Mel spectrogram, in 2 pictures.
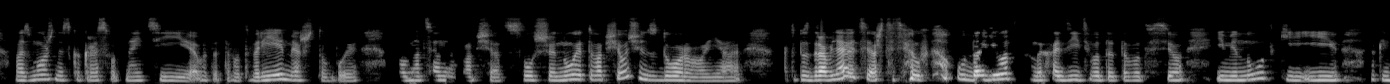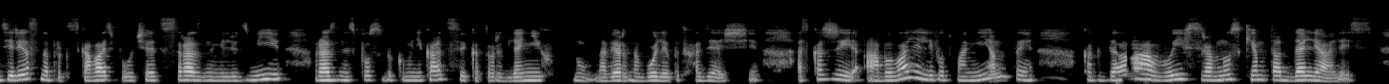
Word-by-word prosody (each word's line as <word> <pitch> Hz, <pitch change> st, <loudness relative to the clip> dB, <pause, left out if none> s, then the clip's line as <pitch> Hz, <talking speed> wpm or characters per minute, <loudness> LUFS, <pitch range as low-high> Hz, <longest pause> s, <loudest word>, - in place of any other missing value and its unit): возможность 200 Hz, +2 st, -2 dB
как 195 Hz, -, -7 dB
раз 185 Hz, +1 st, -5 dB
вот -, -, -9 dB
найти 180 Hz, -2 st, -4 dB
вот 195 Hz, -2 st, -8 dB
это -, -, -11 dB
вот 170 Hz, +2 st, -9 dB
время, 200 Hz, +3 st, +3 dB
чтобы 170 Hz, -2 st, -7 dB, 0.4 s
полноценно 185 Hz, +1 st, -4 dB
пообщаться. 165 Hz, -1 st, -7 dB
Слушай, 195 Hz, -1 st, -1 dB
ну 205 Hz, +4 st, +3 dB
это 225 Hz, -1 st, +1 dB
вообще 210 Hz, +6 st, 0 dB
очень 290 Hz, -, 0 dB
здорово! 190 Hz, -4 st, +2 dB
Я 165 Hz, 0 st, -5 dB, 0.4 s
кт 205 Hz, 0 st, -16 dB
поздравляю 205 Hz, -, +7 dB
тебя, -, -, +3 dB
что -, -, -7 dB
те -, -, +4 dB, 0.4 s
удается 225 Hz, +2 st, +5 dB
находить 200 Hz, 0 st, 0 dB
вот 195 Hz, -1 st, -1 dB
это 185 Hz, -1 st, -3 dB
вот 185 Hz, +1 st, -5 dB
всё, 195 Hz, +1 st, -2 dB, 0.3 s
и -, -, 0 dB
минутки, 220 Hz, +6 st, 0 dB
и 195 Hz, +1 st, +1 dB, 0.3 s
так 220 Hz, -2 st, -11 dB
интересно 210 Hz, +4 st, +1 dB
практиковать, 195 Hz, +2 st, +1 dB
получается, 185 Hz, 0 st, -4 dB
с -, -, -12 dB
разными 185 Hz, -3 st, +4 dB
людьми 205 Hz, +8 st, -1 dB, 0.3 s
разные 195 Hz, 0 st, +4 dB
способы 200 Hz, +1 st, -7 dB
коммуникации, 195 Hz, +3 st, -2 dB
которые 175 Hz, -2 st, -6 dB
для 175 Hz, +2 st, 0 dB
них, 190 Hz, +2 st, -1 dB, 0.2 s
ну, 180 Hz, +1 st, -6 dB
наверно, 180 Hz, 0 st, 0 dB
более 175 Hz, 0 st, +1 dB
подходящие. 175 Hz, -1 st, -6 dB, 0.4 s
А -, -, -2 dB
скажи, 230 Hz, -4 st, -1 dB
а 180 Hz, -, +2 dB
бывали 235 Hz, +12 st, +2 dB
ли 225 Hz, -4 st, 0 dB
вот 205 Hz, -2 st, -5 dB
моменты, 205 Hz, -, -2 dB, 0.5 s
когда 190 Hz, +1 st, -2 dB, 0.4 s
вы 200 Hz, +5 st, +1 dB
всё 235 Hz, -3 st, -7 dB
равно 200 Hz, +3 st, +2 dB
с 235 Hz, -, -5 dB
кем-то 215 Hz, -1 st, 0 dB
отдалялись? 190 Hz, -5 st, +1 dB
195 Hz, 140 wpm, -23 LUFS, 185-210 Hz, 0.5 s, поздравляю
